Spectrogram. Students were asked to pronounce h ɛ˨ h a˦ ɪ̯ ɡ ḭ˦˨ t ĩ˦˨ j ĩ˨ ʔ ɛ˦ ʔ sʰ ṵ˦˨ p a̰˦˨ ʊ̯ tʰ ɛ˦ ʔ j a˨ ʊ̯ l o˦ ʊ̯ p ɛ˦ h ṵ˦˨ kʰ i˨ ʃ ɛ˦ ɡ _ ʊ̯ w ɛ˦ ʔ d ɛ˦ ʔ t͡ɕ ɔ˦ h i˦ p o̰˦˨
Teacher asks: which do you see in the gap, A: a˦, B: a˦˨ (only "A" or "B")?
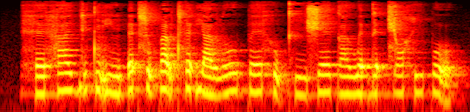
A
